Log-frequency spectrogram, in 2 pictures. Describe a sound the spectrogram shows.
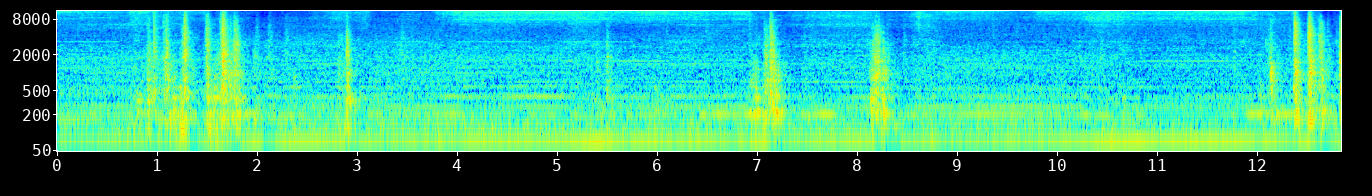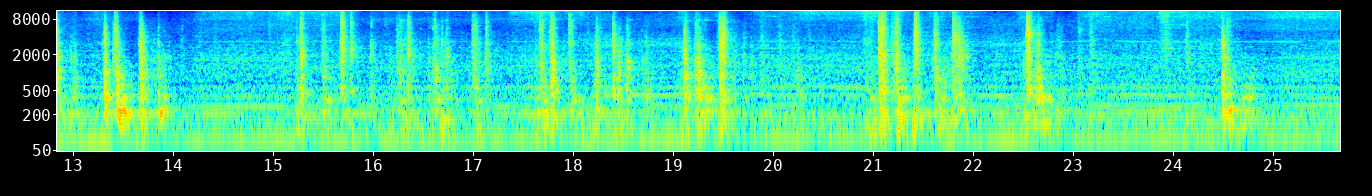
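A metal bucket clanks and knocks against metal.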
